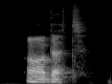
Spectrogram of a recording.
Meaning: 1. custom, usage (habit or accepted practice) 2. ceremony, rite 3. tradition
- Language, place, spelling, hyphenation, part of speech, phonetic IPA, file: Azerbaijani, Baku, adət, a‧dət, noun, [ɑːˈdæt], LL-Q9292 (aze)-adət.wav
